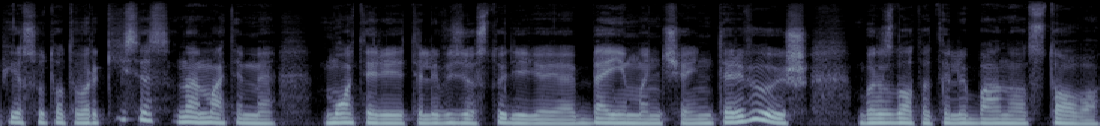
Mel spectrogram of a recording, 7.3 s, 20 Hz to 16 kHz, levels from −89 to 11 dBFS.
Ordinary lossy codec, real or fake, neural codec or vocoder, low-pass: Opus, 64 kbps; real; none; 14.4 kHz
